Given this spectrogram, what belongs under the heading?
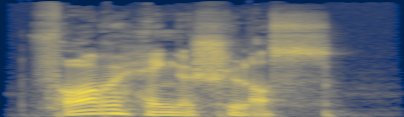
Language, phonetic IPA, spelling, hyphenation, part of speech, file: German, [ˈfoːɐ̯hɛŋəˌʃlɔs], Vorhängeschloss, Vor‧hän‧ge‧schloss, noun, De-Vorhängeschloss.ogg
- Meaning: padlock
